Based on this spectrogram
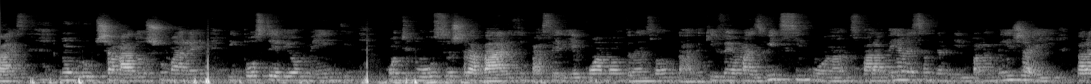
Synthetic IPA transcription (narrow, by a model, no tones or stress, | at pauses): ajsnũɡɾupʊ̥ʃamad̪ʊaʃumaɾɛɪpost̪eɾioɾmẽnt̪ɪkõnt̪ĩnuowsewst̪ɾabaʎʊzẽpaɾseɾiɐkõɐmɔwt̪ɾɐ̃zvõwt̪a̰d̪ɐkɪvẽj̃ɐ̃majzvĩnt̪ɪ̥sĩkʊɐ̃nʊspaɾɐmẽj̃ɐlɛsɐ̃nd̪ɾɐmiʊpaɾɐmẽʒai | paɾɐ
